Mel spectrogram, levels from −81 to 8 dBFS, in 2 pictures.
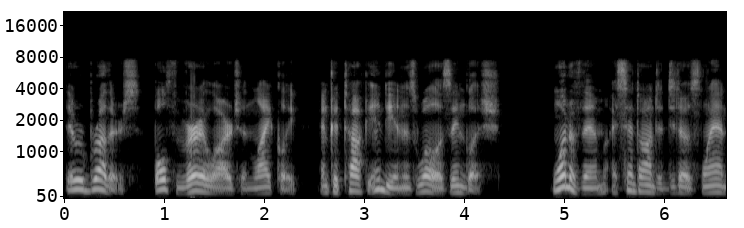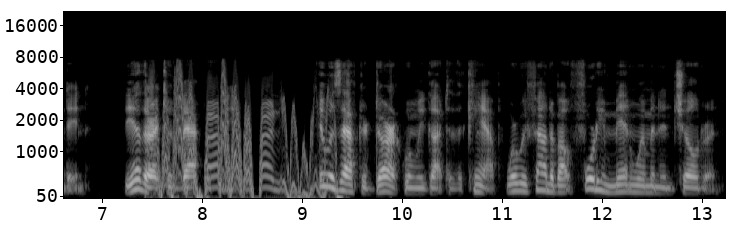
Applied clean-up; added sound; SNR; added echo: none; Scratching (performance technique); 7 dB; none.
